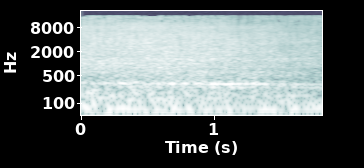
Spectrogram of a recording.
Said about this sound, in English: As cars drive by this experimental plot on the edge of forested land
